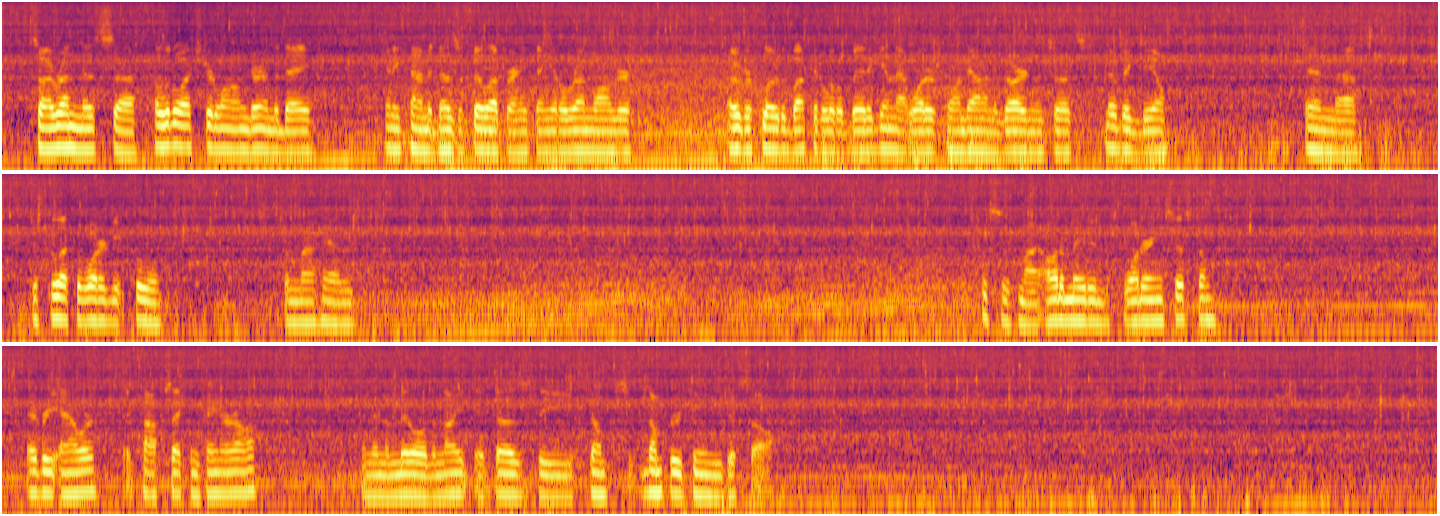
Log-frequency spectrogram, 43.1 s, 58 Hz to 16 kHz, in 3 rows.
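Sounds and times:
hose water running into dish: 0.0s - 43.0s.

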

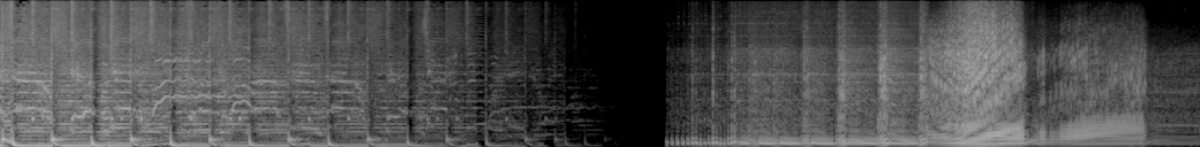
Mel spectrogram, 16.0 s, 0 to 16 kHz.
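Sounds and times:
dirt bike engine revving: 8.9s - 16.0s.

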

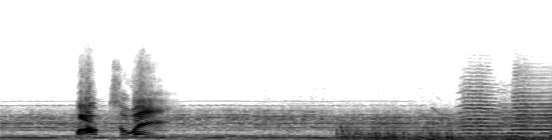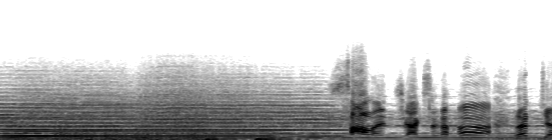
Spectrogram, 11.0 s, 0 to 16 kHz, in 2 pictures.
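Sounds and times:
low rumbling sound effect: 3.4s - 9.0s
orchestral horn-like chords: 3.4s - 10.6s.

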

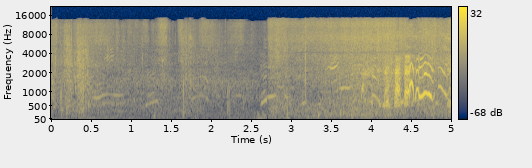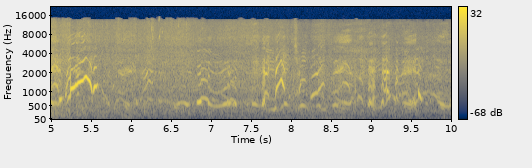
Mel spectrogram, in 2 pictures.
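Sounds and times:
sleds scraping on snow: 0.0s - 10.0s
children calling and laughing: 0.5s - 10.0s.

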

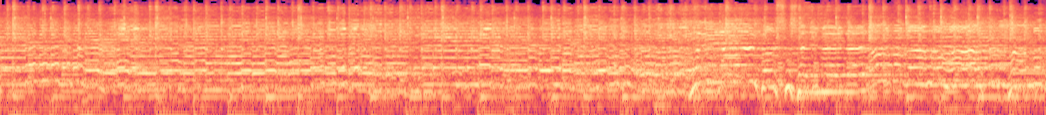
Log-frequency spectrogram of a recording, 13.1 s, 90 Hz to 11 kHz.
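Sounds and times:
band playing instrumental music: 0.0s - 13.0s
steady drum beat: 0.0s - 13.0s.

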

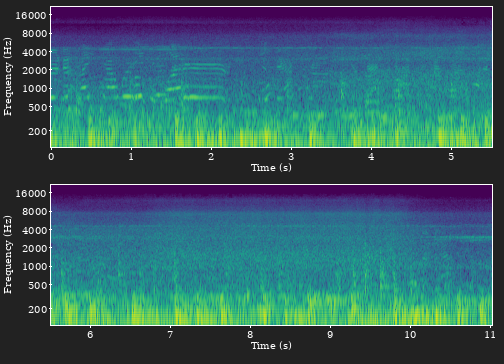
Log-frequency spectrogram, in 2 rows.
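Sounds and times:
conveyor lift rumbling and rattling: 0.0s - 11.0s.

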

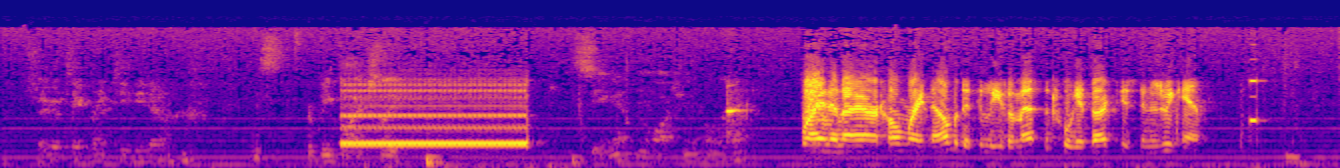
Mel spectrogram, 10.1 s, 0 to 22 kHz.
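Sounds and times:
telephone ringback tone: 2.6s - 4.0s.

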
